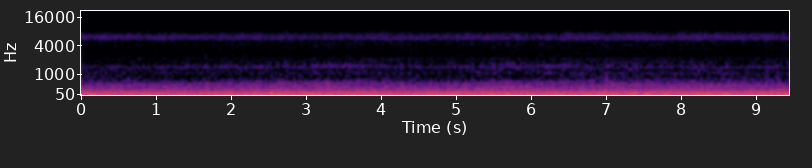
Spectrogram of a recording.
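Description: Sport motorcycle engine running at steady revs, its hum holding one even pitch throughout, under a steady rush of noise.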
